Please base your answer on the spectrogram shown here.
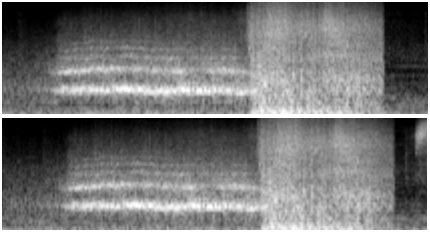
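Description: Loud tire skids from a speeding car at a roadside junction, two long screeching bursts each ending in a harsh broadband crash-like roar, repeated twice with no talk.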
